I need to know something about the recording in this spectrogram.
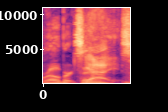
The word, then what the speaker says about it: Robertson: as well Robertson Robertson oh not Robertson one tough thing about hockey fans is they'll they'll be harsh on you on some of the uh Miss pronunciation so his nickname is Robo but it's Robertson yeah just like David Robertson except it's close no do you see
